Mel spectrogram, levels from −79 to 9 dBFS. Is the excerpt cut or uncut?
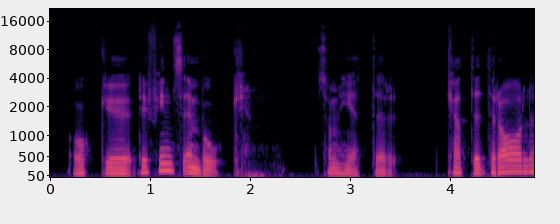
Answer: uncut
